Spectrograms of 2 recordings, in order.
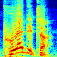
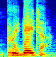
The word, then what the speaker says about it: predator: So that's predator, not predator.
